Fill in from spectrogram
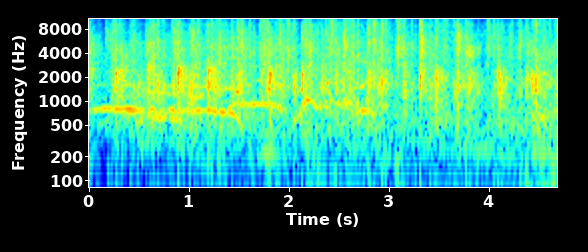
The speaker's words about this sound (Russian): Так где аплодисменты?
